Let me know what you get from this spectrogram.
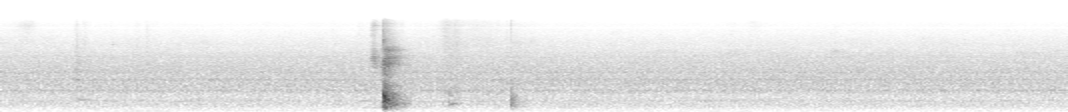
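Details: A near-silent indoor room, broken by one sharp knock near the middle and a few faint taps after it.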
